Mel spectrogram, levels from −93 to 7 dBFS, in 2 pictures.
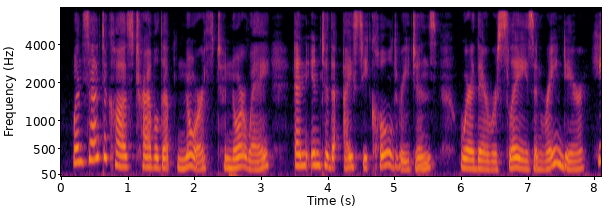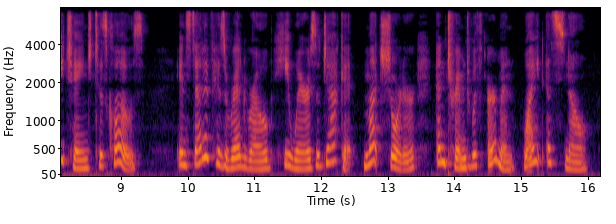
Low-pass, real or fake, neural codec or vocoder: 7.2 kHz; real; none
